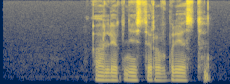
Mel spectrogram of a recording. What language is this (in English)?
Russian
